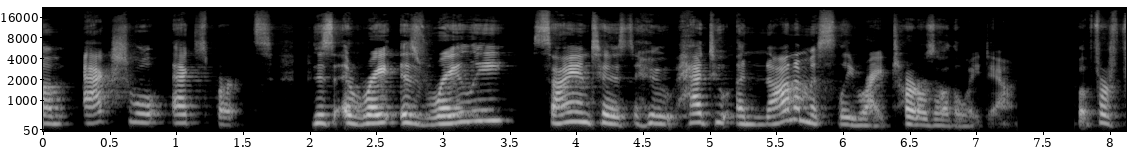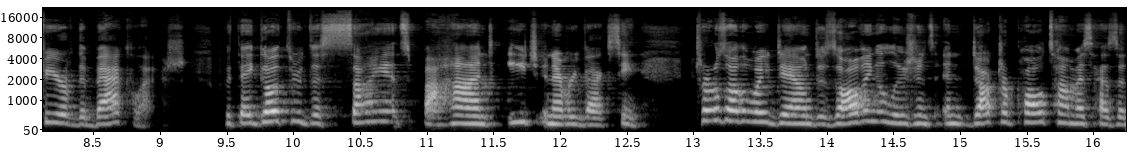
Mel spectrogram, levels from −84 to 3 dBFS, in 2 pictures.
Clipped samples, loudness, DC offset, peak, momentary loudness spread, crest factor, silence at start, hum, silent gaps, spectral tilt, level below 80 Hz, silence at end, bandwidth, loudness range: under 0.1%; -24 LUFS; under 0.1%; -6 dBFS; 15 LU; 18 dB; 0 s; none; 1.87-1.98 s, 3.60-3.65 s, 7.30-7.73 s, 9.39-9.44 s, 12.91-12.98 s; -1 dB/octave; -88 dBFS; 0 s; over 20 kHz; 5 LU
